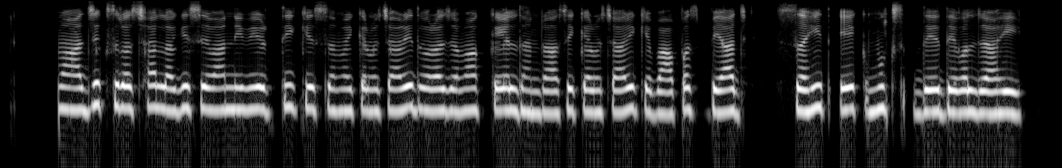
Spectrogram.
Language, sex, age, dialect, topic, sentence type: Magahi, female, 18-24, Central/Standard, banking, statement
